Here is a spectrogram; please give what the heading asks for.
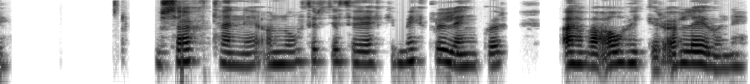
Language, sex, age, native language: Icelandic, female, 40-49, Icelandic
